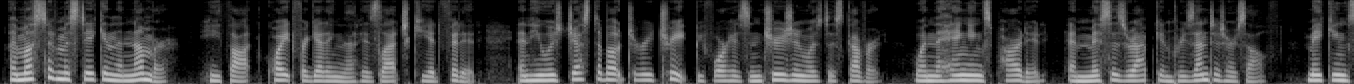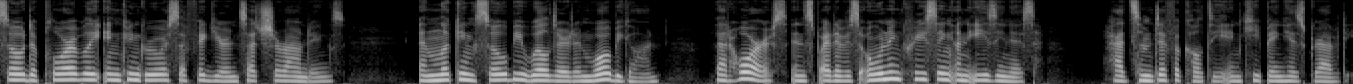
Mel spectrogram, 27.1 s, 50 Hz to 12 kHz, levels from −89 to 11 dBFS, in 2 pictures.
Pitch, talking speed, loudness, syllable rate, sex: 205 Hz, 150 wpm, -19 LUFS, 5.2 syllables/s, female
